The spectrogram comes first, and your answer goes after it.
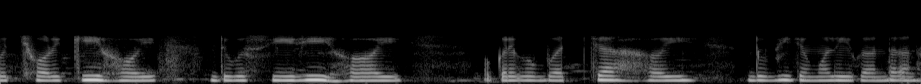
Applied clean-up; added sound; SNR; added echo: none; none; none; none.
